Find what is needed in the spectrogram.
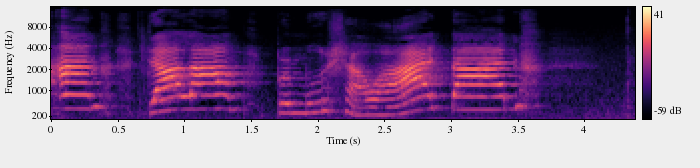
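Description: A child singing in a high voice, in several short phrases with sliding pitch and a held note past the three-second mark.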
